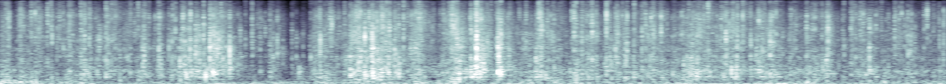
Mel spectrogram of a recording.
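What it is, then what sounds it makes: Plastic zip bag with rubber gloves inside. A clear, thin, medium-sized plastic zip bag holding pink rubber gloves is pressed flat with the palm, then squeezed and crumpled with the fingertips. The result is a steady, dense, bright crinkling that swells and eases throughout, with little low end.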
